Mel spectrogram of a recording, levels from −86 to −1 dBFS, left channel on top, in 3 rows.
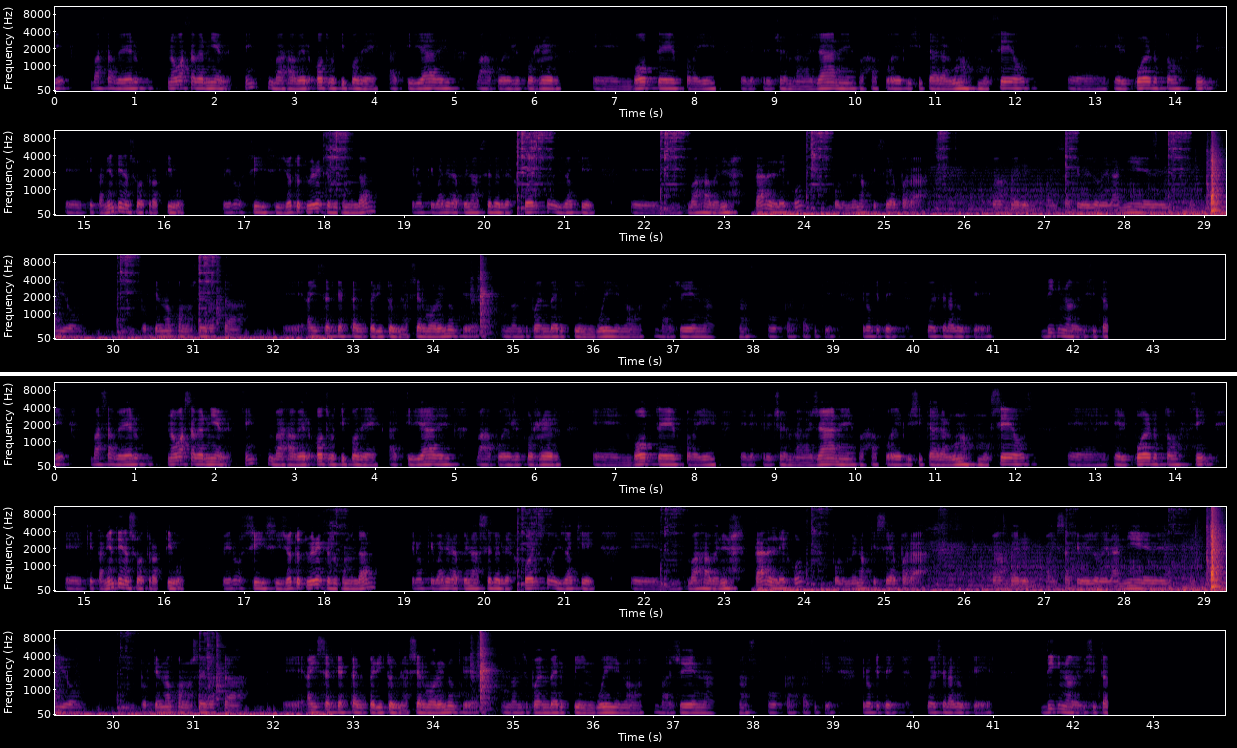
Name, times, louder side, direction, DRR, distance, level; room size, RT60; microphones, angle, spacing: voice 1, 0.0-6.3 6.7-12.3 12.7-16.3 16.7-18.7 19.1-25.6 26.0-29.7 30.1-31.7 32.1-37.5 37.8-41.0 41.6-42.4, right 2 dB, 85° right, 3.6 m, -51 dB
sound 1, 18.0-18.4 20.4-20.9 22.2-22.6 24.0-24.4 25.7-25.9 27.3-27.5 28.4-28.9 30.1-30.4 31.1-31.4, left 12 dB, 50° left, 1.1 m, -50 dB
sound 2, 23.3-32.8, equal, 5° right, 4.6 m, -53 dB
sound 3, 25.0-30.0 31.0-32.2 32.5-33.0 33.3-35.4 35.7-35.8, right 4 dB, 30° right, 1.3 m, -48 dB
head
